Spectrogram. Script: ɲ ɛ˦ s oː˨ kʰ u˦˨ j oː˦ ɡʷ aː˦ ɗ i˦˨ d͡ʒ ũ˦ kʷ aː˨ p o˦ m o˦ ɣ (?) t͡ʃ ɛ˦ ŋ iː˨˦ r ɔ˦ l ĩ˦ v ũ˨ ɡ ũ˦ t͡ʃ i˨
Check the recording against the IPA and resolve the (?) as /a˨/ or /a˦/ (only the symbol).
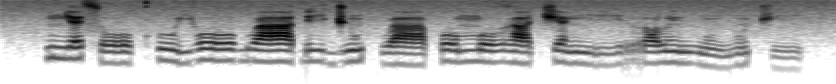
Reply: a˦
